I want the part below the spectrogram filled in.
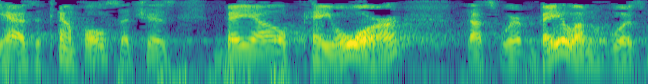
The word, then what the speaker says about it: Baal: Now, the other one we find out mostly in Scripture, and he occurs in these ancient tablets as well, is Baal, pronounced in Hebrew, Baal. So you may hear me pronounce it Baal or Baal, as we usually do in English.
